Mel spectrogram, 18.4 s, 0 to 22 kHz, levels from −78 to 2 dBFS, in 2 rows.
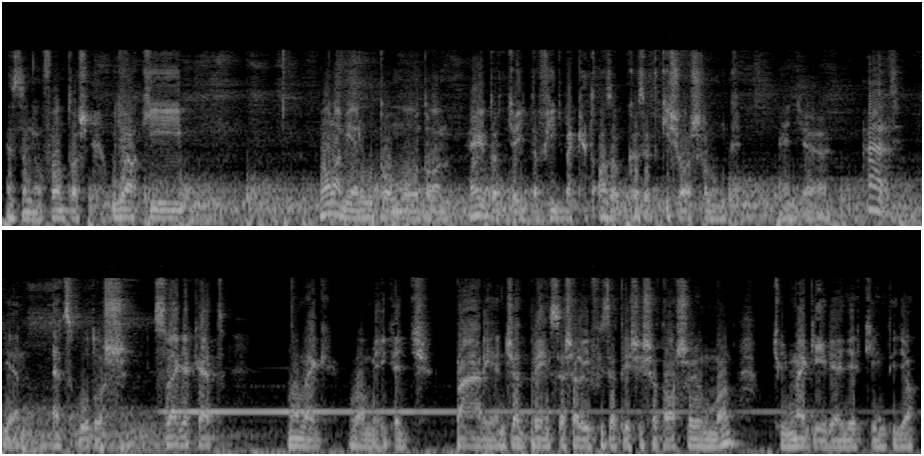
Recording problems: distortion; heavy; 7 dB below the speech
garbled, watery; slightly; nothing above 10 kHz
household noises; loud; throughout; 6 dB below the speech

